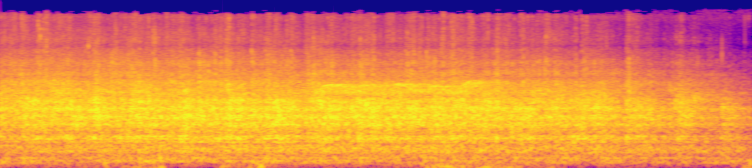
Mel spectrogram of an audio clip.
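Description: audience applauding

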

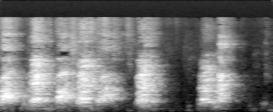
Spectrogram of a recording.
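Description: dogs barking

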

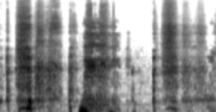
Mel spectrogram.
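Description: dog panting

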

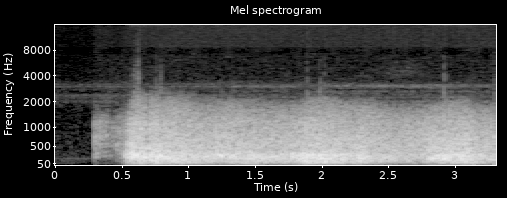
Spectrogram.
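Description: thunder

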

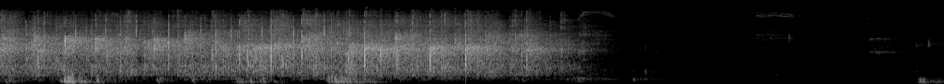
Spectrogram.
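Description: audience applause

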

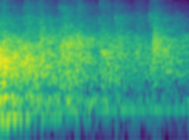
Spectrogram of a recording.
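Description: a person clapping

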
